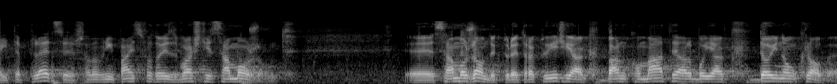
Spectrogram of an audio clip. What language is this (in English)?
Polish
